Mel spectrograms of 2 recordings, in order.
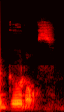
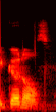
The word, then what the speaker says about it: Goodles: this at some point most people probably say uh goodles even though we say goodles.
